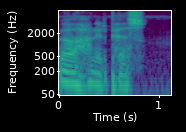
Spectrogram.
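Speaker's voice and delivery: soft, half-swallowed mutter under the breath. Playing a character who wanders off: muttering under his breath. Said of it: "just mutter under his breath as he starts walking off".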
